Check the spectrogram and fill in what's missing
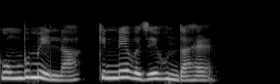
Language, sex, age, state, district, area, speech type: Punjabi, female, 18-30, Punjab, Jalandhar, urban, read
